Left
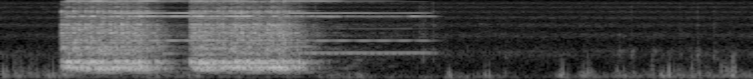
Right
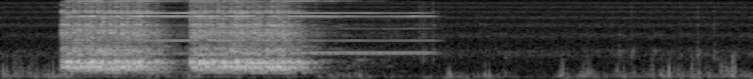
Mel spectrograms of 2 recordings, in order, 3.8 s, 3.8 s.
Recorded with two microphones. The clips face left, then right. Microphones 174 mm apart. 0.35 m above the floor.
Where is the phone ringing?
25° right (ahead or behind), 1.2 m.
